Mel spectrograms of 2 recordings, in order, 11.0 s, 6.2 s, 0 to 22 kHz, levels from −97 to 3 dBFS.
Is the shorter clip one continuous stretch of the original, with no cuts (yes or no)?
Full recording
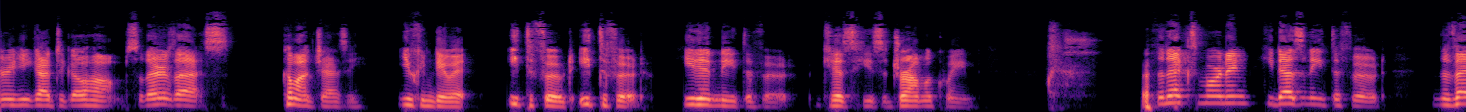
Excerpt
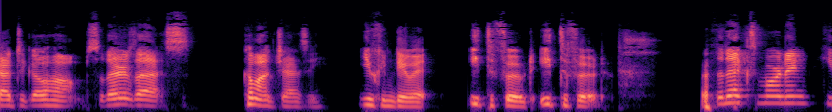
no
